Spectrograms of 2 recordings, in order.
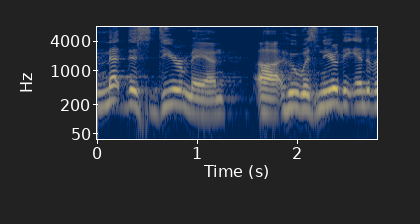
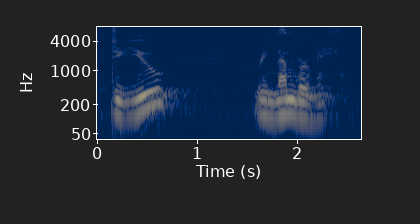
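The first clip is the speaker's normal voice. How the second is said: very soft, quiet, frail, weak, feeble voice; 4 semitones lower, 12 dB quieter than usual. Retelling a man's question after a prayer, imitating his weak, feeble voice. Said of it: "In his weak and feeble voice".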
